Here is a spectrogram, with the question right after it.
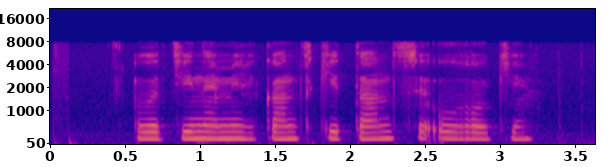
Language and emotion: Russian, neutral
